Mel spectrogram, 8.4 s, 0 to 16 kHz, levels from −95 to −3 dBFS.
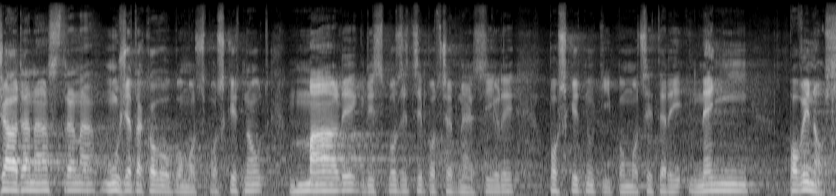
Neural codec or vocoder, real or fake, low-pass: none; real; 14.4 kHz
